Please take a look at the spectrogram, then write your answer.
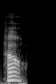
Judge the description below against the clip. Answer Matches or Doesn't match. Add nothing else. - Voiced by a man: Matches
